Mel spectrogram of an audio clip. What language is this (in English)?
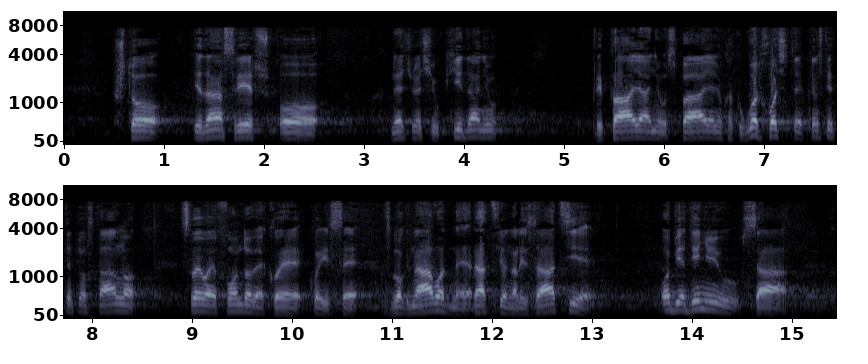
Croatian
